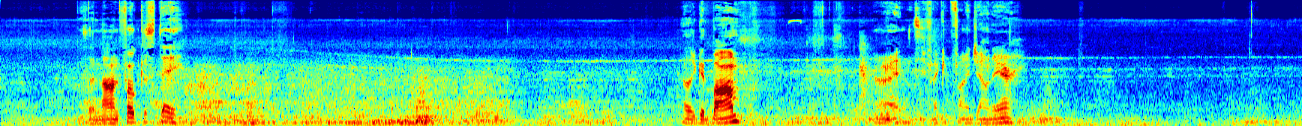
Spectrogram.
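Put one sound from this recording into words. A propeller aircraft drones in the distance.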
